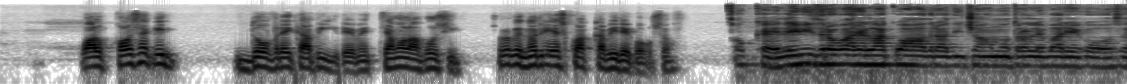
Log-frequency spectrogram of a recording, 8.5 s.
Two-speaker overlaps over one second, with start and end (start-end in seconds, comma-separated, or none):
none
